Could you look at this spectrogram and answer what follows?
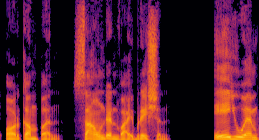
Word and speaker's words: ॐ: AUM का उच्चारण अ, उ और एम ध्वनियों से मिलकर होता है।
